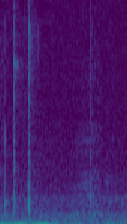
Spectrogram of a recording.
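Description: A computer keyboard tapped in a few quick, separate keystrokes while entering an AWS access key at a command-line prompt, close and fairly quiet with no voice.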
